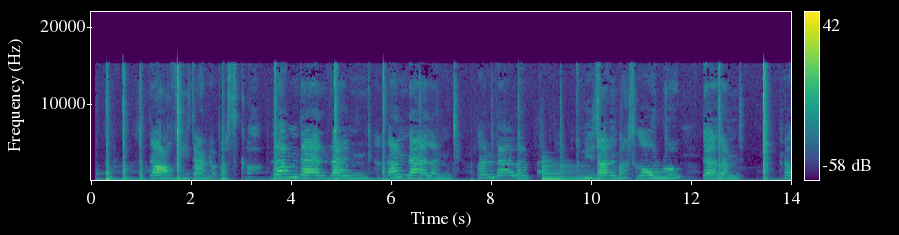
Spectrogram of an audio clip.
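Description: A young child sings wordless, wavering phrases while striking and strumming the strings of a nylon-string classical guitar. The strums come unevenly between the sung notes, and the strings are left ringing.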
